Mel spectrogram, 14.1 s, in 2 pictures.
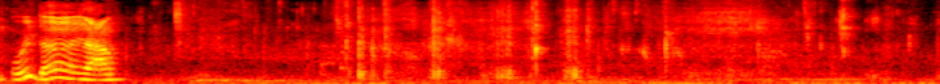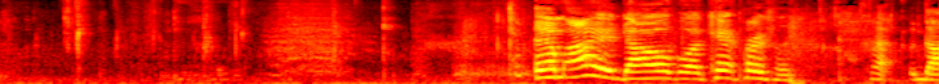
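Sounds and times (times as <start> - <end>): crunching and chewing food: 0.9 - 11.0.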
